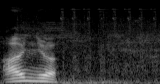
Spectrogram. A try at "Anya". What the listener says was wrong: Wait, instead of an, it's on. Like, I think it's like a UN. Imagine it's like a UN noise.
